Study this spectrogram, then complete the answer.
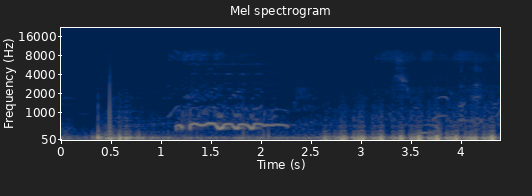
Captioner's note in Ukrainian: сміється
